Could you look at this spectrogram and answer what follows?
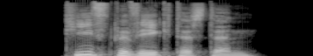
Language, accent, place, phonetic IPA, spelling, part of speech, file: German, Germany, Berlin, [ˈtiːfbəˌveːktəstn̩], tiefbewegtesten, adjective, De-tiefbewegtesten.ogg
- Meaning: 1. superlative degree of tiefbewegt 2. inflection of tiefbewegt: strong genitive masculine/neuter singular superlative degree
